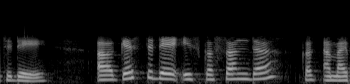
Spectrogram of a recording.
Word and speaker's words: Kissondra: lives of women today our guest today is candra am I pronouncing your name right yes Cassandra on this episode we look at her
